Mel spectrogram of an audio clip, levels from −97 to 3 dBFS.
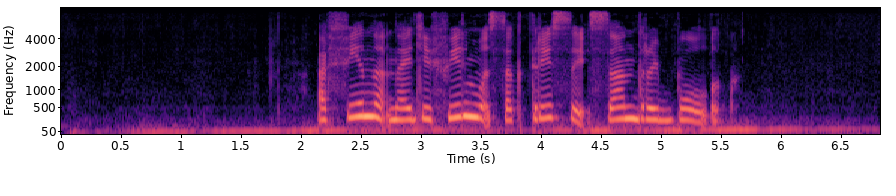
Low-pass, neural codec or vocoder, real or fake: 7.2 kHz; codec, 16 kHz, 4 kbps, FunCodec, trained on Chinese and English, 50 frames a second; fake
